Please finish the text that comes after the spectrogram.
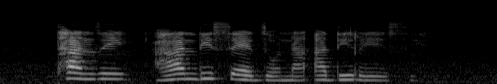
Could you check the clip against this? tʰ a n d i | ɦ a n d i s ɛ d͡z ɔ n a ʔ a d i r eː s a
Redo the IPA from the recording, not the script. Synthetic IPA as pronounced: tʰ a n d͡z i | ɦ a n d i s ɛ d͡z ɔ n a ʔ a d i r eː s i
